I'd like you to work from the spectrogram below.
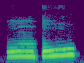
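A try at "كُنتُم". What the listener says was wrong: Iya, kungtum bukan kungtu, kungtum. Kuntum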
